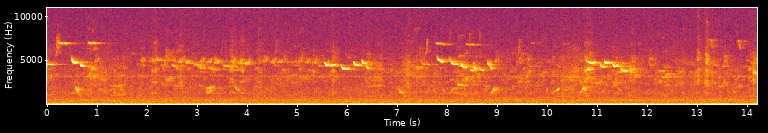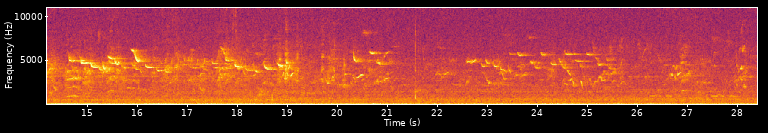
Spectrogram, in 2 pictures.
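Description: Outdoor ambience of small birds chirping and twittering in quick, repeated short notes, over a low hum that comes and goes.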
